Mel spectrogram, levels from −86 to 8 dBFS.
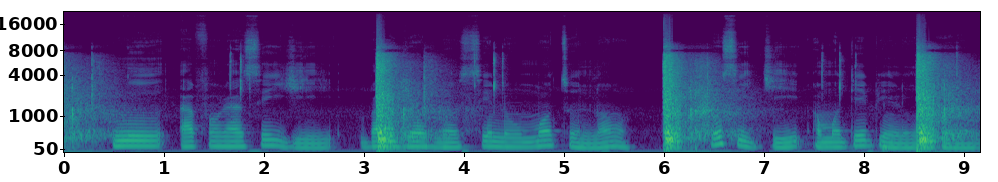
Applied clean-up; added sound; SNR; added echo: none; Gunshot, gunfire; -5 dB; none.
